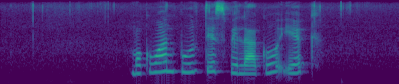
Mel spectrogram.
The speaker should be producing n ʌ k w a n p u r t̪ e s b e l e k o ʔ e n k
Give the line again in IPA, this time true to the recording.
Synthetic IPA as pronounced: m ʌ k w a n p u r t̪ e s b e l a k o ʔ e k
